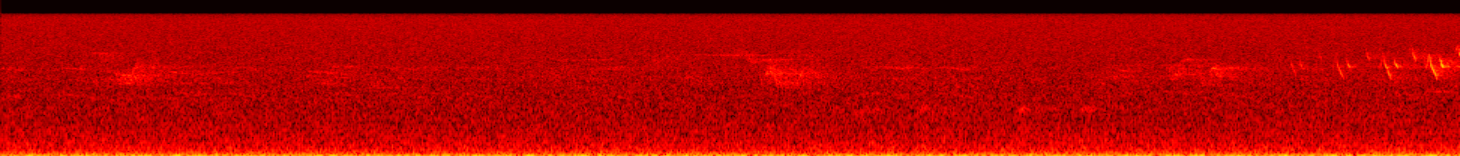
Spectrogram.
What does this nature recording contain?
Blue Jay, Red-eyed Vireo, Black-throated Green Warbler, Ovenbird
